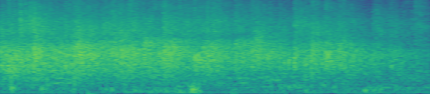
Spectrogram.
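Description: An audience at a school debate competition claps steadily for the winning team, a dense wash of applause that fades slightly toward the end.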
